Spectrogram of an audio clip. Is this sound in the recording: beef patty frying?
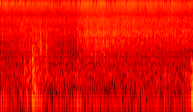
yes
